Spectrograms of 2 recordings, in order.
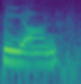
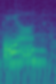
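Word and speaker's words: Bion: how many of you know the work of beon how many of you are familiar with beon okay uh can you spell that b IO n uh so uh Wilford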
